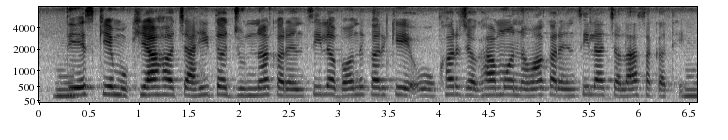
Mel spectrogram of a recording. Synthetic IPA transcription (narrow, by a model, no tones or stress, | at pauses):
d̪eːskemʊkʰjaɦət͡ʃaːɦit̪əd͡ʒʊnːakəɾə̃nsilabə̃nd̪ʱkəɾkeoːkʰəɾd͡ʒəɡʱamə̃nəʋakəɾə̃nsilat͡ʃəlasəkət̪ɦɛː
